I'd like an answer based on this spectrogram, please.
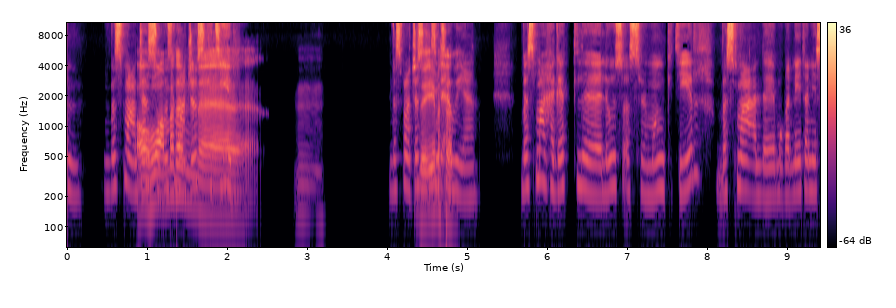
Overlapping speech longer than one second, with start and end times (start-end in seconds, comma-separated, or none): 0.9-2.2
